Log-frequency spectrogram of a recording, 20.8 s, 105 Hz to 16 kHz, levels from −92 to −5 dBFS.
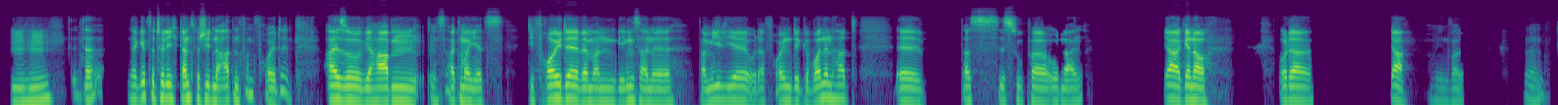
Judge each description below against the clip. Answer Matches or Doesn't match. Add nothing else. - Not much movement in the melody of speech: Matches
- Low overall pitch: Matches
